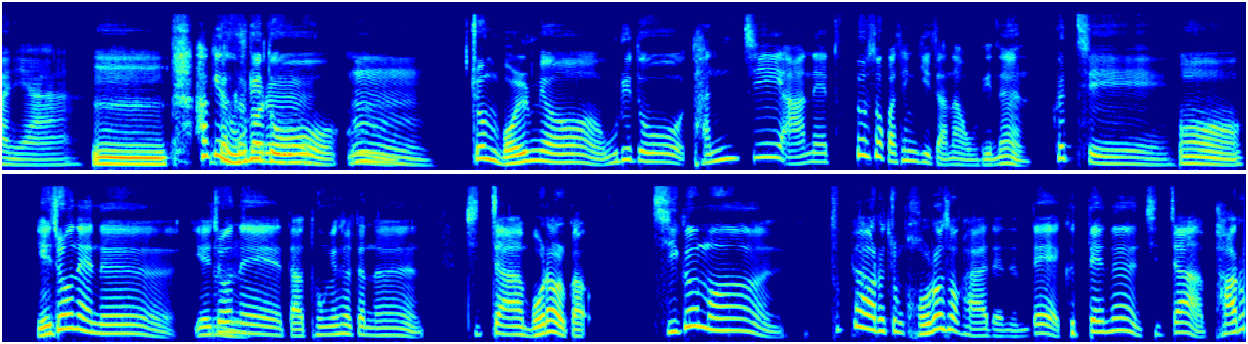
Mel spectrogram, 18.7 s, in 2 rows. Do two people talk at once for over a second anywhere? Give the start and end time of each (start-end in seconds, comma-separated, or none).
1.6-3.0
